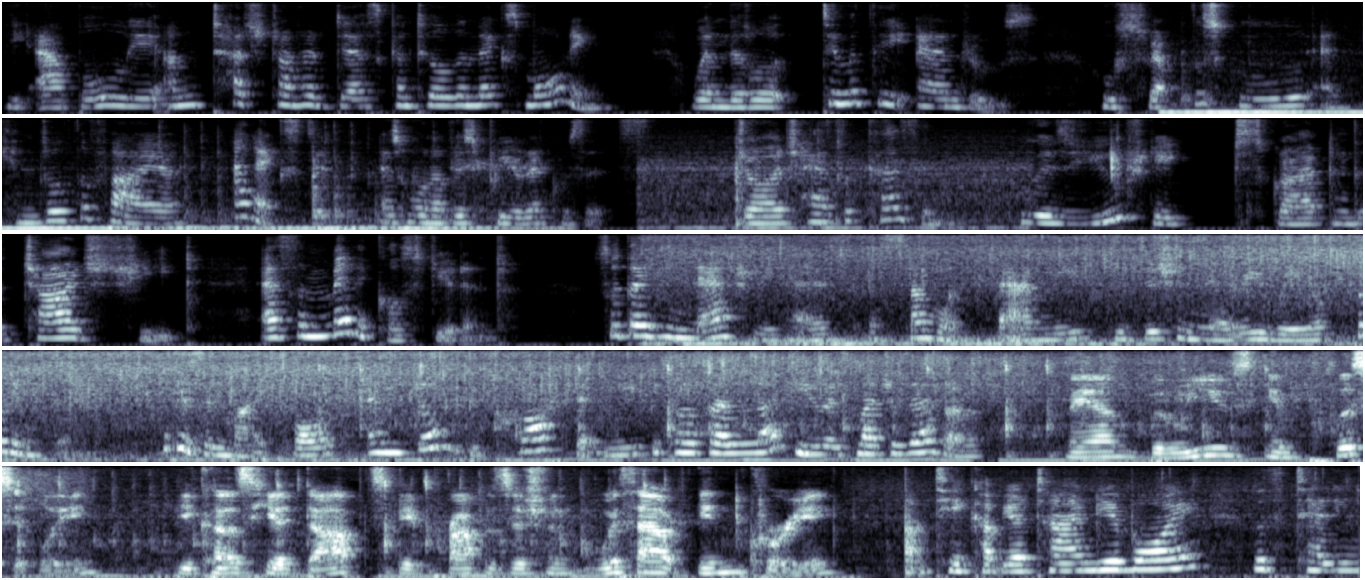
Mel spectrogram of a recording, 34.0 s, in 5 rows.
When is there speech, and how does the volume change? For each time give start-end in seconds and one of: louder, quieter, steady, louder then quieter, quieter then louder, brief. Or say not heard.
0.0-33.9 louder.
